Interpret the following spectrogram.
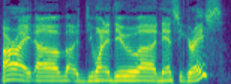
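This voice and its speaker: A man's voice: fairly high pitch, steady tone, normal speed, bright, forceful tone, clear, resonant tone, dry recording, clean studio sound. Enthusiastic man co-hosting a podcast. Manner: friendly, enthusiastic, laughs often. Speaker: podcast co-host. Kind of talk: casual podcast interview.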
